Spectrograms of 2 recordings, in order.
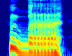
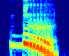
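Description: First: A shivering lip-trill of disgust; disgusted shudder. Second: Higher, sharper shivering brrr; high disgusted shudder. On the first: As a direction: shudder out a brrr. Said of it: "содрогнулся герцог". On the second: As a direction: shudder again, pitched high. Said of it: "повторно содрогнулся герцог". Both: A narrator's reading.

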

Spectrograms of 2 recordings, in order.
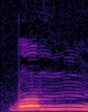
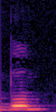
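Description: First: A louder boom of a big drum; mock drum boom. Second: Much louder boom rising at the end; big drum crash. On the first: Vautrin mimicking the fairground band, mock drum boom. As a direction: thump it out like a bass drum. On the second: Vautrin ending his mock band with a big, loud boom. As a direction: slam the final drum beat. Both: A narrator's reading.

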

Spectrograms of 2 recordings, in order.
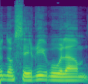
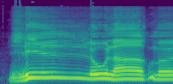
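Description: First: Said in the usual way. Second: "Lille aux larmes" drawn out slowly, Lille in place of rire; wrong word on purpose. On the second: Shown as a demonstration. Host punning on rire, slow "Lille aux larmes".

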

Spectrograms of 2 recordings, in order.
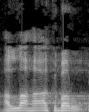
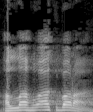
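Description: First: أكبر said as akbaru, ending in -u; the correct akbaru. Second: أكبر said as akbara, with a wrong a ending; wrong case ending. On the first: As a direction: finish أكبر with a clear u. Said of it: "يخطئ". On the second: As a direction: end أكبر on -a, not -u. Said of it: "يخطئ في الإعراب". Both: Shown as a demonstration.

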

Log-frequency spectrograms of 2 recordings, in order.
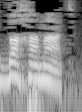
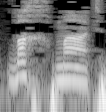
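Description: First: ضخمات as "da-kha-maat", a after the kh; forbidden echoed vowel. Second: ضخمات as "dakh-maat", no vowel after kh; vowelless kha. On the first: Teacher shows students what isn't allowed, ضخمات as "da-kha-maat". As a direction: say ضخمات wrongly with a fatha on the kha. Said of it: "لا يجوز أن أقول". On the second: Teacher shows students the unchanged plural, ضخمات as "dakh-maat". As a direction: close the kh straight onto m in ضخمات. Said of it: "الخاء ساكنة". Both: Shown as a demonstration.

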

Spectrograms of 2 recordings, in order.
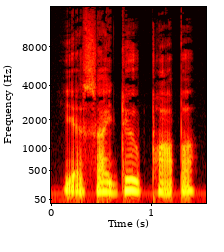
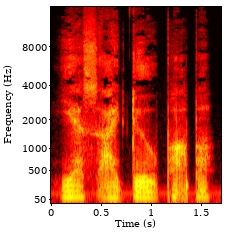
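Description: First: Put-on high, obedient child's voice; small boy answering his father; young boy. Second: Put-on feed the child his answer evenly; restrained, measured prompting; father prompting. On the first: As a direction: repeat it high, like a little boy. Boy repeats what father said. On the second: Father models the boy's answer.

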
